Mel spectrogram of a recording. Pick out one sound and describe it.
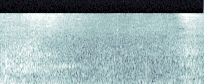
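A whooshing rush of wings sweeps past.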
